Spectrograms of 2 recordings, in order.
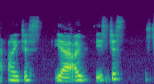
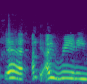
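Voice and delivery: ordinary talk, nothing marked

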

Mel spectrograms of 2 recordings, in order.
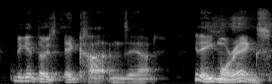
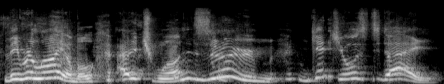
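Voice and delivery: ad voice; 10 semitones higher, 4 dB louder, slower than usual. Pretend. Parody microphone advert.

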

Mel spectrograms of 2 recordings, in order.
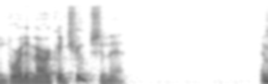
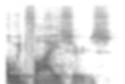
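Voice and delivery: sarcastic; 7 semitones lower, 5 dB quieter than usual. Real, not acted. Sarcastic repeat of news word.

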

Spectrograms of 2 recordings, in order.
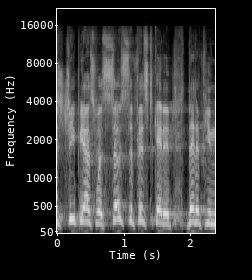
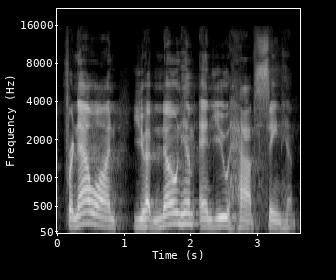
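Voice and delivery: lower, hushed and deliberate, each phrase set apart; solemn scripture reading; 6 semitones lower than usual. Acted. Pastor reading Jesus's words to the congregation, solemn and hushed. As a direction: let every phrase land like a weighty claim.

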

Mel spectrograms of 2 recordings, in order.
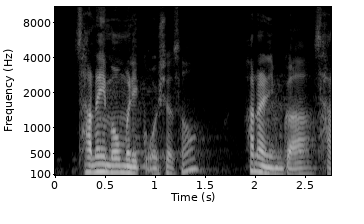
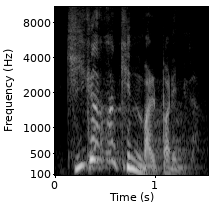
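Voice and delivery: ordinary talk, nothing marked

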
